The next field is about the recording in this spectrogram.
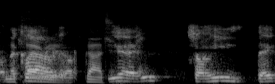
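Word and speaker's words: Naclerio: the stuff I saw, This is you know, I've Ron seen, Narciero. huh? Narciero? How do you say his name? Naclario.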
